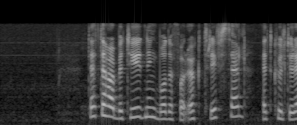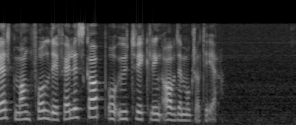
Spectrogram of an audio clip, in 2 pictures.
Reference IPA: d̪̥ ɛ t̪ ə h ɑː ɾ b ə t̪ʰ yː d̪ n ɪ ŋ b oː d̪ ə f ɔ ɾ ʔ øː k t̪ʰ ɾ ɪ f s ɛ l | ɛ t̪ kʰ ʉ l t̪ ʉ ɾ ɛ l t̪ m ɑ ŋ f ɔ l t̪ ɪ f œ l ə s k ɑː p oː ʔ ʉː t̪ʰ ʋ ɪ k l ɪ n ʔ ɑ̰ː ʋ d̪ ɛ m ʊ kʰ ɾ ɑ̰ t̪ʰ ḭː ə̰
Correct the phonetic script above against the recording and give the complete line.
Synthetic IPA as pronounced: d̪̥ ɛ t̪ ə h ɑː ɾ b ə t̪ʰ yː d̪ n ɪ ŋ b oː d̪ ə f ɔ ɾ ʔ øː k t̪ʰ ɾ ɪ f s ɛ l | ɛ t̪ kʰ ʉ l t̪ ʉ ɾ ɛ l t̪ m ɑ ŋ f ɔ l d̪ ɪ f ɛ l ə s k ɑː p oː ʔ ʉː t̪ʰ ʋ ɪ k l ɪ ŋ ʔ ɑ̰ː ʋ d̪ ɛ m ʊ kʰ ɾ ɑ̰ t̪ʰ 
